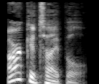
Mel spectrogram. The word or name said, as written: archetypal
